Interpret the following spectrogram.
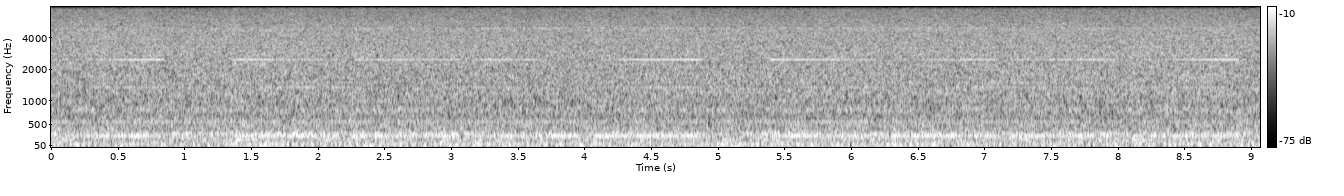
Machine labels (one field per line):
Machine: slide rail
